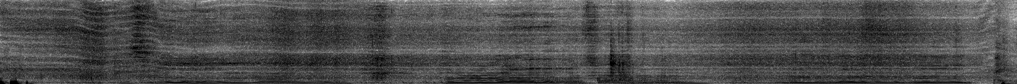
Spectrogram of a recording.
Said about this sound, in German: Ich habe irgendwas gesummt und gesungen.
